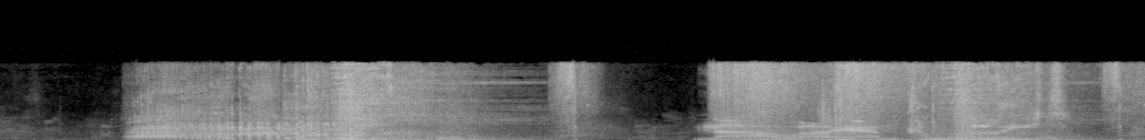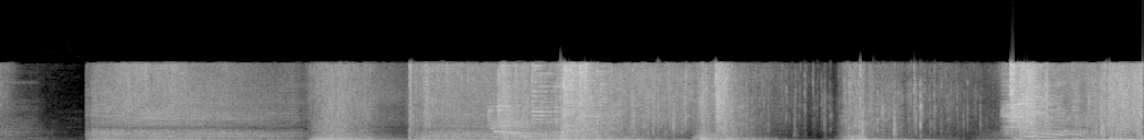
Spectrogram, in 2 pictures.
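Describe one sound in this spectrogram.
Digital game sound effects crash and chime as pieces attack one another.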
